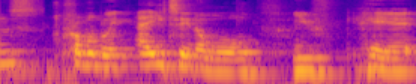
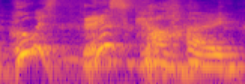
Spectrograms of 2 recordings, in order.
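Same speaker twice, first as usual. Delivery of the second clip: slow, higher, tickled question; amused curiosity, pitched up; Alison; 6 semitones higher, slower than usual. Acted. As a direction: coo over a new arrival, drawn out. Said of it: "And Alison goes".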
